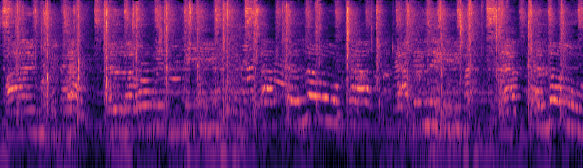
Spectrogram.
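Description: Voices singing a children's song, with several people clapping their hands along to a steady beat.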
